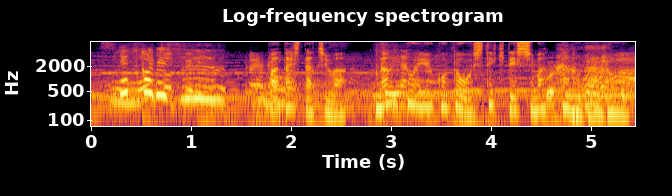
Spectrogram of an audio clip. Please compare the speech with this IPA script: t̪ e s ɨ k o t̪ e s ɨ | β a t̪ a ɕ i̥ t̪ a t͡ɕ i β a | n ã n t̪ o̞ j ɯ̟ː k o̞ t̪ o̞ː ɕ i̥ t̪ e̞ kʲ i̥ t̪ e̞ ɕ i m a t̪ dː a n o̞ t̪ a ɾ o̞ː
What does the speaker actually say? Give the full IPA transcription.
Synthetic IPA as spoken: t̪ e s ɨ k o d̪ e s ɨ | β a t̪ a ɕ i̥ t̪ a t͡ɕ i β a | n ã n t̪ o̞ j ɯ̟ː k o̞ t̪ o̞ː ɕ i̥ t̪ e̞ kʲ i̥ t̪ e̞ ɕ i m a t̪ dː a n o̞ d̪ a ɾ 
